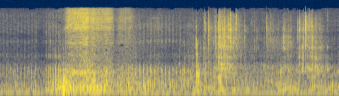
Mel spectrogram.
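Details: Pet cat Pepper purring while learning to use an interactive ball feeder indoors; a low, continuous rumble sits under sharp clatters and rattles of kibble and plastic.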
